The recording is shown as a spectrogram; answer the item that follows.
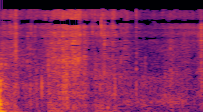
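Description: Quiet footsteps on dirt and the rustle of brush and pine branches brushing past while walking through scrub.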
